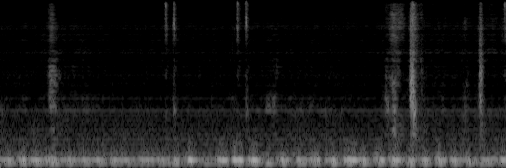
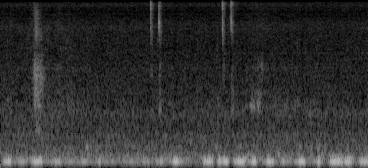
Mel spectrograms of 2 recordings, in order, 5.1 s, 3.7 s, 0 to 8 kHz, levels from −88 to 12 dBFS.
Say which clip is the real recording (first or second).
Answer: second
